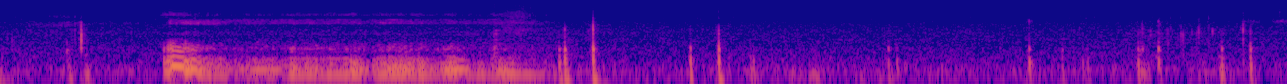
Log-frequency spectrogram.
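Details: Moose the dog snores: a long, rough, low rumbling breath lasting nearly three seconds, swelling and fading, followed by soft scattered clicks and small rustles in an otherwise quiet indoor setting.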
